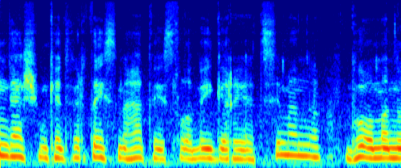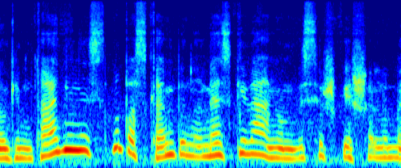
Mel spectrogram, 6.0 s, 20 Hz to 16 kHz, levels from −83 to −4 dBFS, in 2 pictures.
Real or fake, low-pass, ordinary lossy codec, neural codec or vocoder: real; 14.4 kHz; Opus, 24 kbps; none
